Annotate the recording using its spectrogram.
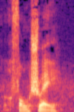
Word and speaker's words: Feng Shui: Este simbolismo que es el, el Pacua también conocido en el Feng Shui o mejor eh, pronunciado Feng Shui, también es una marca.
